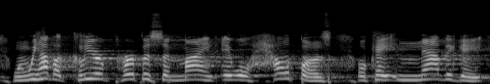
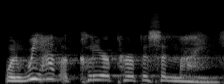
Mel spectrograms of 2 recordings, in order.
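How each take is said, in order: First: Preaching emphasis. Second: Said in the usual way. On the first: Shown as a demonstration.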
